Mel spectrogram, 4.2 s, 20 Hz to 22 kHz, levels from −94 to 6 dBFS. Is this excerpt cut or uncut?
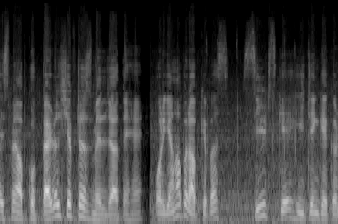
cut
